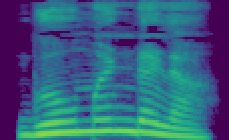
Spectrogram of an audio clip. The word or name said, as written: ಗೋಮಂಡಳ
